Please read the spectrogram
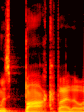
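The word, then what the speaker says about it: Boq: Oh, that guy's name was Bach, by the way. Bach, yeah.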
